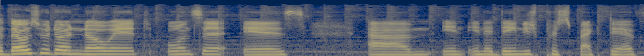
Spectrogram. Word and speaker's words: Odense: Odense is spelled Odense. There is no L in Odense. There is Odense, Odense.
